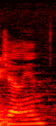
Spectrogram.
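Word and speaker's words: Evangelion: Like I've heard people pronounce the name of that anime differently. Evangelian.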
